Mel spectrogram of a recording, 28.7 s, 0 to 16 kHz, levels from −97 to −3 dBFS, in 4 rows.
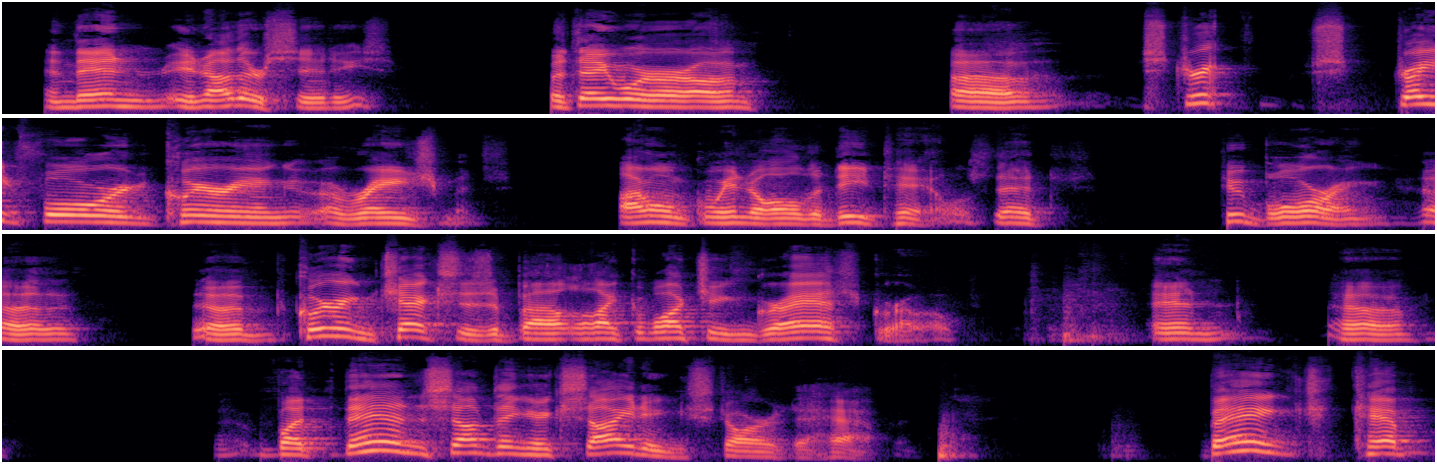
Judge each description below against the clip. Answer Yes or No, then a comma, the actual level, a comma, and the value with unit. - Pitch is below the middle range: No, medium, 160 Hz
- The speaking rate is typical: No, slow, 95 wpm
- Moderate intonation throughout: Yes, average, 4.0 semitones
